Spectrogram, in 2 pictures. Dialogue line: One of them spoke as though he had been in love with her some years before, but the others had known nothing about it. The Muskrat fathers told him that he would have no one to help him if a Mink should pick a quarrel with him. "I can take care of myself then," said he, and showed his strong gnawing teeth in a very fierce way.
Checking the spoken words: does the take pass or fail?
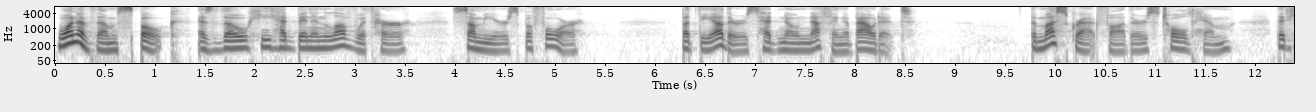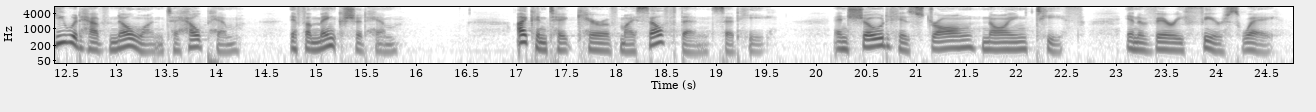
fail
